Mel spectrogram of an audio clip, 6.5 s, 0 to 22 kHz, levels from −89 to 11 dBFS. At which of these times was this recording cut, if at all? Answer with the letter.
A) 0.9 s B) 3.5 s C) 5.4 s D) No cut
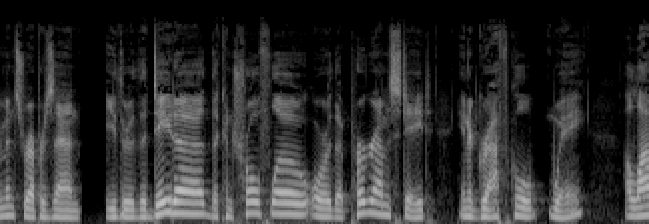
A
